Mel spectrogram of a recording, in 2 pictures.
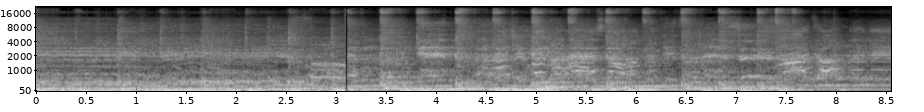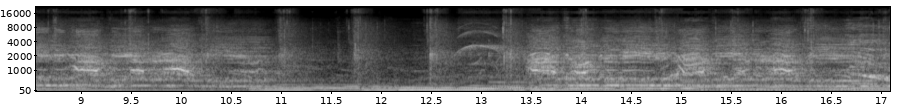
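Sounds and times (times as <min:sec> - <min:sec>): live band playing pop-rock: 0:00.0 - 0:08.0
steady drumbeat: 0:00.0 - 0:08.2
lead singer singing: 0:00.0 - 0:10.8
crowd yelling: 0:07.4 - 0:11.1.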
